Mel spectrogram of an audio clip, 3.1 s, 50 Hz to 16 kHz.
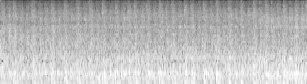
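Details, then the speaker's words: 1972 Honda CT90 K4 after carburetor rebuild, first start by new rider: small single putters at an uneven, lumpy idle with wavering beats; idle speed out of adjustment, being set at the idle adjust screw. "Okay. Well, it's got to be adjusted. You're the first one who ever started it."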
